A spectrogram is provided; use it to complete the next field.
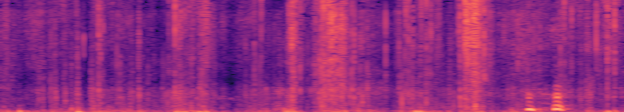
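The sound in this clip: A wrapped present, a small thin square, is opened up close: soft crinkling and tearing of wrapping paper in many quick, uneven rustles, with a few sharper crackles near the end.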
